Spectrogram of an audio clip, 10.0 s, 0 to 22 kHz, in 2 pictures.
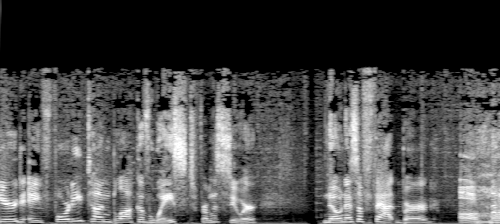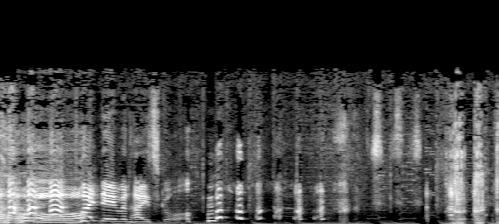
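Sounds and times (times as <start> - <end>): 
speech: 0.0 - 7.6
laughter: 4.6 - 6.0, 7.0 - 9.9
person snorting: 9.4 - 9.9.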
